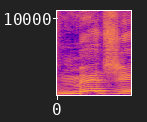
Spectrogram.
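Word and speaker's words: Megyn: on our list is meggy and Kelly yeah I know that's how you pronounce her name but I refuse to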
